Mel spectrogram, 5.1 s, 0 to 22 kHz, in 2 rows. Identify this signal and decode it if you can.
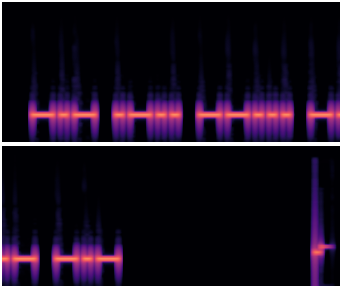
Morse code, heard as a keyed tone, about 20 wpm, 700 Hz. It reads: KL7KK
